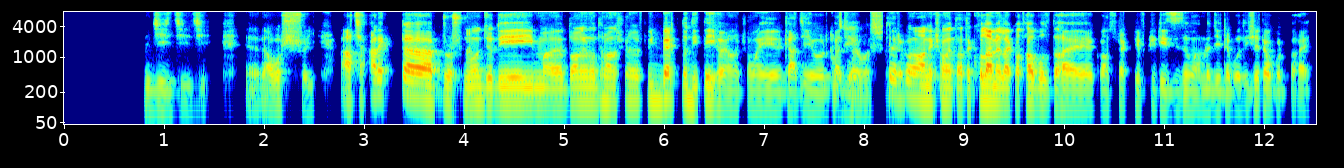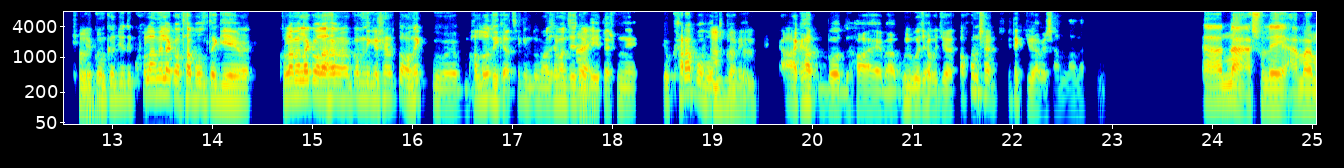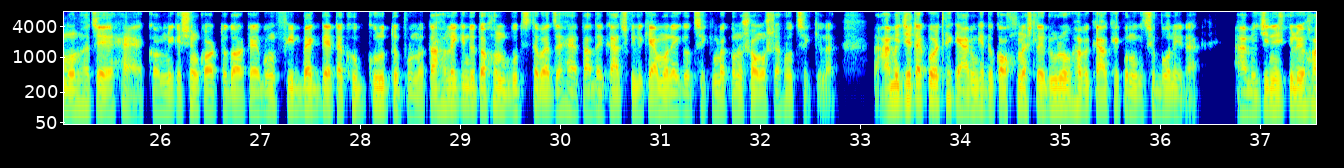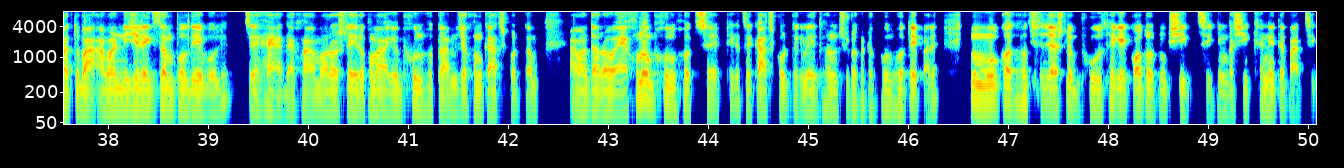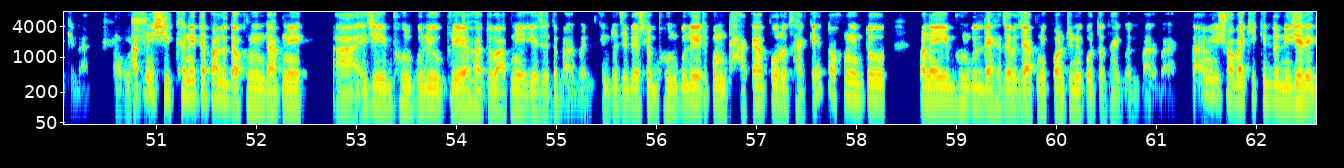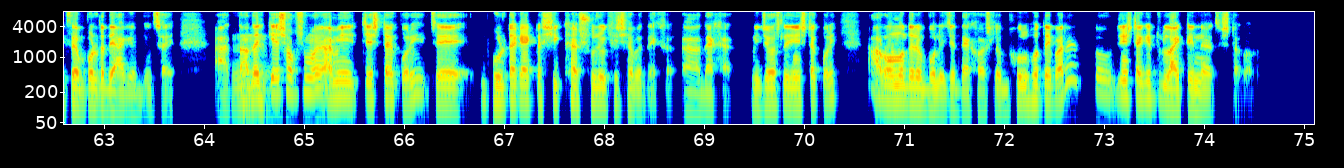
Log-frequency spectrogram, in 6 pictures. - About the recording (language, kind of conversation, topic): Bengali, podcast, কীভাবে দলের মধ্যে খোলামেলা যোগাযোগ রাখা যায়?
- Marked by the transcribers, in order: in English: "কনস্ট্রাকটিভ ক্রিটিসিজম"; in English: "কমিউনিকেশন"; in English: "communication"; in English: "feedback"; in English: "example"; in English: "continue"; in English: "example"; in English: "lightly"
